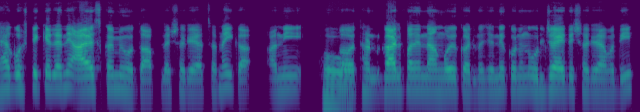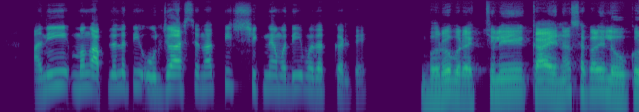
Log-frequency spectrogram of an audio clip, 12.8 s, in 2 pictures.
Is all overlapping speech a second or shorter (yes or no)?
yes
